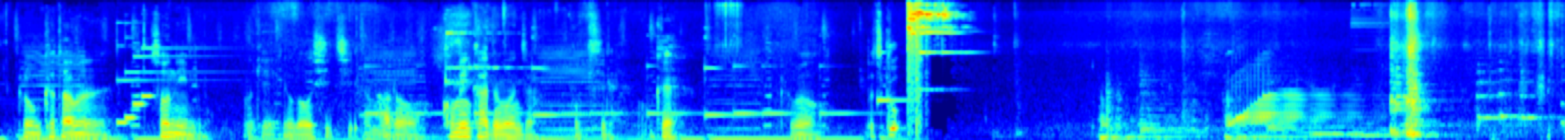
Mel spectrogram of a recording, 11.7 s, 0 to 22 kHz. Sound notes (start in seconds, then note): 6.8 ding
